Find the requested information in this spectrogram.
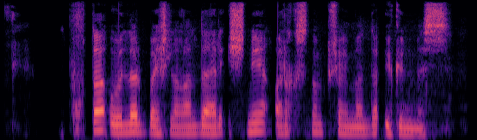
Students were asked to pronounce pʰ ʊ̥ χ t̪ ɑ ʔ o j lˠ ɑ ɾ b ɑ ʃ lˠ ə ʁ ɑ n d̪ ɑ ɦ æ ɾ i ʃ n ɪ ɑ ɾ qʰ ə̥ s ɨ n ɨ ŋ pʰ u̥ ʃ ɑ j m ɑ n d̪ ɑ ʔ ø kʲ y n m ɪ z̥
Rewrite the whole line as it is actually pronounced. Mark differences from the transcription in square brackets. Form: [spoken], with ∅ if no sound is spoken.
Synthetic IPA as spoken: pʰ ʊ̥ χ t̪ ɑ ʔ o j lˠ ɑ ɾ b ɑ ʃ lˠ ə ʁ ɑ n d̪ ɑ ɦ æ ɾ i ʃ n ɪ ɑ ɾ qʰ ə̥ s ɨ n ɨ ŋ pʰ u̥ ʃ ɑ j m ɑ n d̪ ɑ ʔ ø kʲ y n m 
